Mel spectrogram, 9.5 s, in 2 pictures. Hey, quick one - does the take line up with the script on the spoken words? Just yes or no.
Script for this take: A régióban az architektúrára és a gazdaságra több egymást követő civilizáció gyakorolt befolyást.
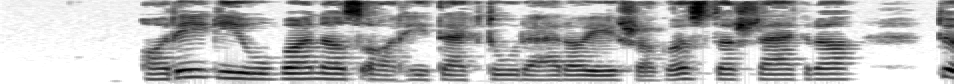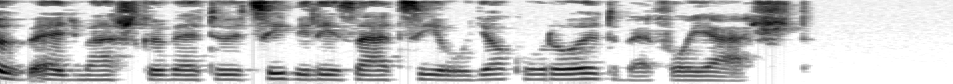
yes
